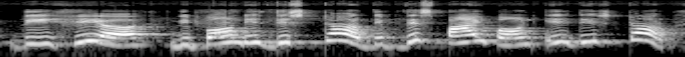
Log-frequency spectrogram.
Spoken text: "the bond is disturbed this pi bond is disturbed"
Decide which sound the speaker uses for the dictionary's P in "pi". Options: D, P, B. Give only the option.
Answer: P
